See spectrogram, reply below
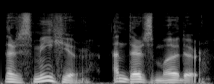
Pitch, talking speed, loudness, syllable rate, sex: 105 Hz, 140 wpm, -19 LUFS, 5.9 syllables/s, male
